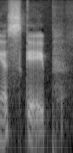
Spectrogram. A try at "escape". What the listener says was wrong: You say escape. I think it's escape. Yeah, you say it like there's an X at the beginning. Escape.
